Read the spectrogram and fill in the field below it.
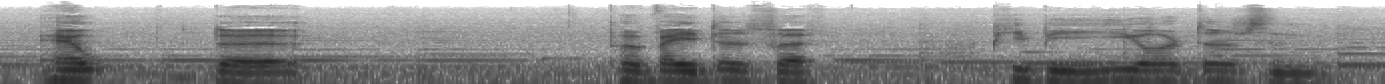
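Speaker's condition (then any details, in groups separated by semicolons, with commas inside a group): Cerebral palsy; complex operation for condition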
